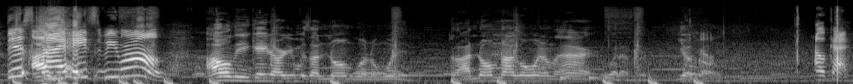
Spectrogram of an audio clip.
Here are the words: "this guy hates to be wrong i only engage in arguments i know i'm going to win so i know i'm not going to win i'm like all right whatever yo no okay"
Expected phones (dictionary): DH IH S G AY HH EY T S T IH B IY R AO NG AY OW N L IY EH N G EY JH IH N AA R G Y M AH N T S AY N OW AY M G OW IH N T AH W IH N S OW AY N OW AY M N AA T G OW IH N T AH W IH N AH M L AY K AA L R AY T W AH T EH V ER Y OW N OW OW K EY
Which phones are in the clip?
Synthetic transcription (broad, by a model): DH IH S G AY HH EY T S T IH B IY R AO NG AY OW N L IY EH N G EY IH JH AA R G Y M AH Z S AY N OW AY M G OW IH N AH W IH N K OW AY N OW AY M N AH T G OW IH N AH W IH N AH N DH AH AA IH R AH W AH T EH V ER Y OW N OW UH K EY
